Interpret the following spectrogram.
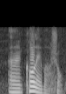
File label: "colinmachon", jerriais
